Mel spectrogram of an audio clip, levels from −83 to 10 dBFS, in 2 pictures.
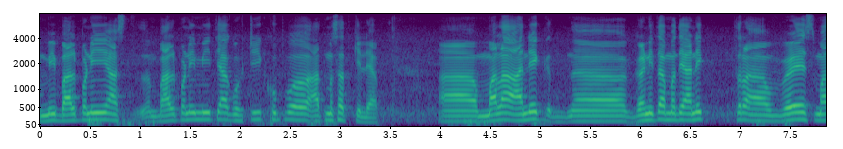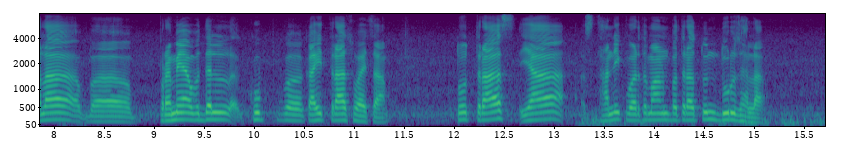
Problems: constant background noise, low volume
